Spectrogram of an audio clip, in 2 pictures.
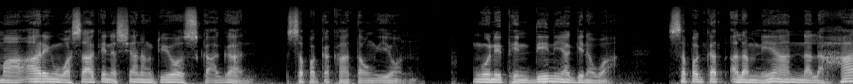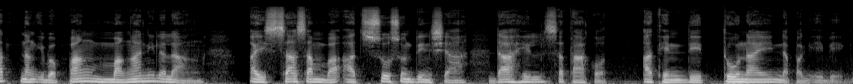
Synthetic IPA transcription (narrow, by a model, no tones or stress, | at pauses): maːʔaːɾɪŋwɐsaːkɪnɐʃjanɐŋd̪jo̞skɐʔːɡad̪̚sɐpɐɡ̚kɐkaːt̪ɐʔoŋɪjon | ŋuːnɪt̪̚hɪnd̪inɪjaɡɪnɐwa̰ʔ | sɐpɐɡ̚kat̪ɐlamnɪjanɐlɐhat̪̚nɐŋɪbɐpaŋmɐŋanɪlalaŋ | ʔɐjsaːsɐmbaʔɐt̪̚suːsʊnd̪ɪnʃad̪aːɦɪlsɐt̪aːkot̪̚ʔɐt̪hɪnd̪it̪uːnajnɐpɐɡʔiːbɪ̰ɡ̚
